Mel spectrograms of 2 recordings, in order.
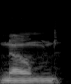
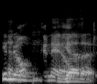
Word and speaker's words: gnomed: You got gnomed. You got gnomed. Not gnomed and not gnobled. You gotta pronounce that G.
